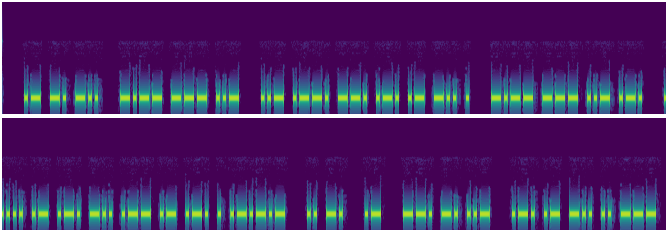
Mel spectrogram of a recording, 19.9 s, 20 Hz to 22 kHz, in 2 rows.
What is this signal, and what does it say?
Morse code, heard as a keyed tone, about 25 wpm, 600 Hz. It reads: AND YOU UPGRADE YOUR HARDWARE. IN A GNU RADIO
